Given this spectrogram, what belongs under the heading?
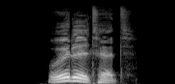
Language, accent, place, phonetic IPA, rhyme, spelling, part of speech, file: German, Germany, Berlin, [ˈʁøːdl̩tət], -øːdl̩tət, rödeltet, verb, De-rödeltet.ogg
- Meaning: inflection of rödeln: 1. second-person plural preterite 2. second-person plural subjunctive II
